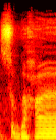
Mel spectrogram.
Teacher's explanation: সুবহান বইলে পরবর্তীতে চলে যাব, আর না হয় যদি এখানে থামি সুবহা একালি পরিমাণে টাইনে থামতে হবে, সুবহা। আর থামলে না থামলে পরবর্তী অক্ষরে সুবহান বইলা চলে যাব।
